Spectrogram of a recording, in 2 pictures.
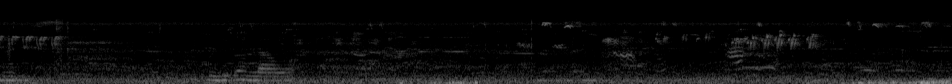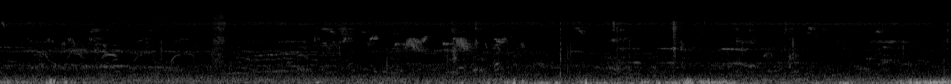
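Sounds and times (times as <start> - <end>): small birds chirping: 0.0 - 19.0
wind gusts on microphone: 8.1 - 11.1, 12.6 - 19.0.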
